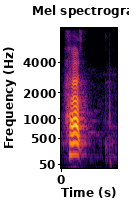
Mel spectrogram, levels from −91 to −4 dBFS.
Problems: none marked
